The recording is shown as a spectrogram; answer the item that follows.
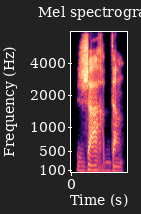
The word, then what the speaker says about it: jardin: You don't pronounce the last N. It's the sound un.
